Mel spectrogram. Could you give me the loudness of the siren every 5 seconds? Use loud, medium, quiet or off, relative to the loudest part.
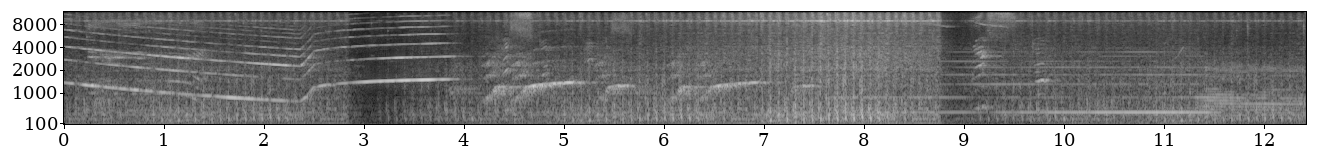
loud, medium, loud.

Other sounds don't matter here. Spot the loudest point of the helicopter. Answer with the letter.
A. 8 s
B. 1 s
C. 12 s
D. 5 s
A.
